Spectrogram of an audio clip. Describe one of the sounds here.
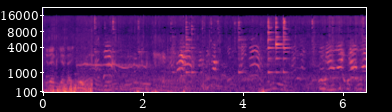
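Goats bleat nearby.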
